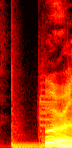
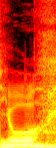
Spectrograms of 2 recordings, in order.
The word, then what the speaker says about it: Ur: Sometimes I just pronounce it as Yor, because it's kind of funny and also easier to say. My accent doesn't exactly pronounce the letter R very strongly, so Ur is just kind of awkward to say.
